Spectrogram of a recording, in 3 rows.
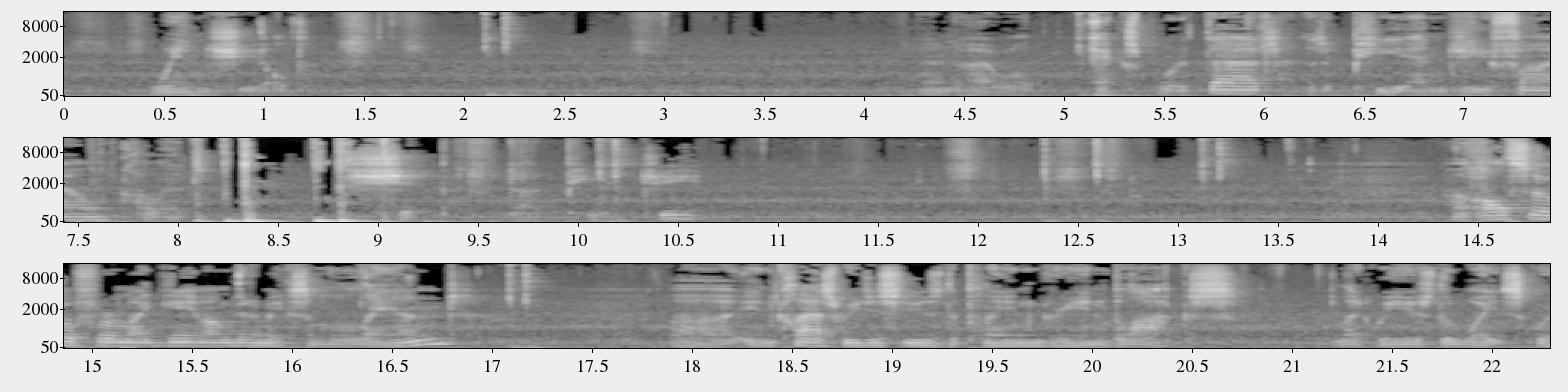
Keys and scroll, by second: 8.0-9.3 typing.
